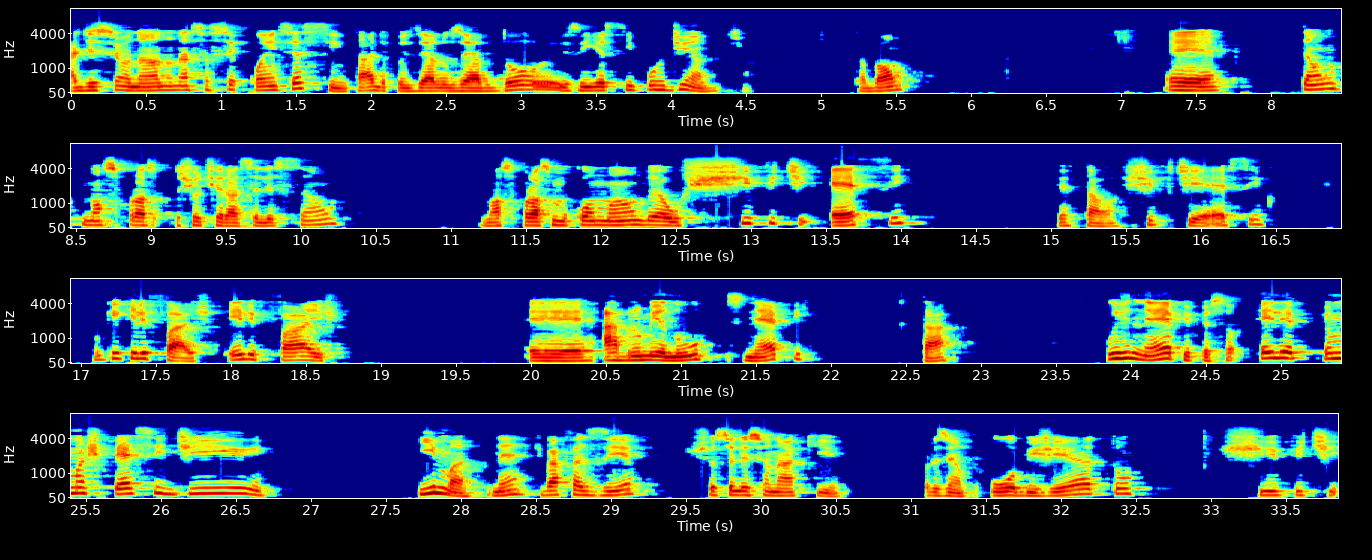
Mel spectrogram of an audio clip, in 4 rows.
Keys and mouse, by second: 9.5 a, 10.5-12.3 middle drag, 15.1 shift+s, 29.3-30.5 right drag, 30.5-32.9 middle drag.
